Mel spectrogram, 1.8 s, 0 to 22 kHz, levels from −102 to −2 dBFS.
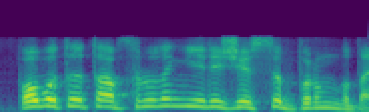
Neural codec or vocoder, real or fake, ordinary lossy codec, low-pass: codec, 16 kHz, about 1 kbps, DyCAST, with the encoder's durations; fake; none; 5.4 kHz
